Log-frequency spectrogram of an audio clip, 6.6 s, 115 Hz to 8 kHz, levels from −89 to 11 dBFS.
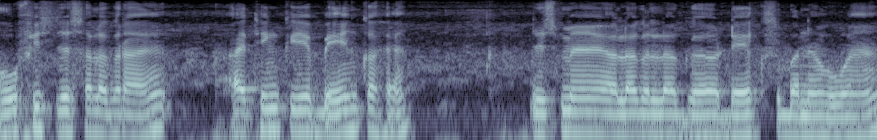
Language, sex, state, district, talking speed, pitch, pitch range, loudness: Hindi, male, Gujarat, Gandhinagar, 155 wpm, 130 Hz, 125-140 Hz, -15 LUFS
